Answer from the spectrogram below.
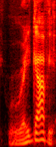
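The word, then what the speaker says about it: Rea Garvey: Ray, Ray, Ray Garvey, R-E-A. R-E-A, ja, Ray. Ray, okay. R-E-A. – Es gibt auch RAE vielleicht, aber wer wird denn RAE? die wird auch Ray ausgesprochen.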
